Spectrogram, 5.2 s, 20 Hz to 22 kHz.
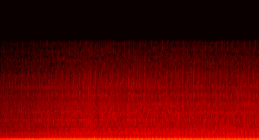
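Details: Nissan 200SX S12 dual-coil engine idling on exhaust-side coil only: smooth even idle with slight early dip, no stumbles or misses; steady idle.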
